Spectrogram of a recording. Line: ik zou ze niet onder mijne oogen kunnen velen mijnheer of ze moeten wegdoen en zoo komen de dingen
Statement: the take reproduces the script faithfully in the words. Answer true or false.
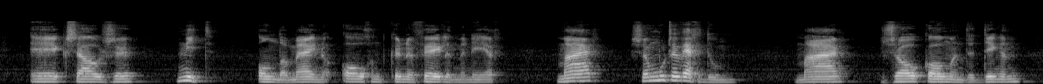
false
